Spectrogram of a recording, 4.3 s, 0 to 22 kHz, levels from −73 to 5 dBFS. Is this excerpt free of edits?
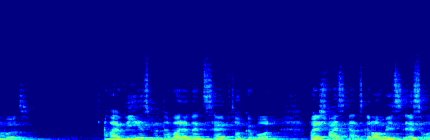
yes; 0 cuts

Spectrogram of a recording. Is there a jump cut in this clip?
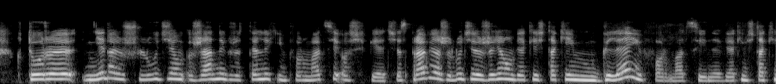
yes; 1 cut; at 1.1 s

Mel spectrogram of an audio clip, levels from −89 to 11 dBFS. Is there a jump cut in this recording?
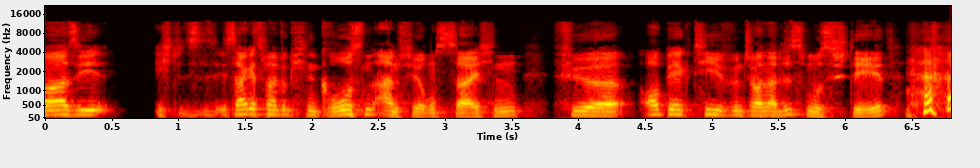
no; 0 cuts

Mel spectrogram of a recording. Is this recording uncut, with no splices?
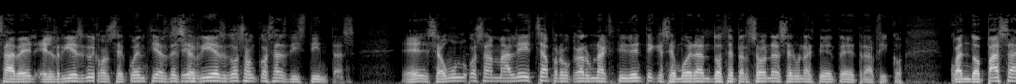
no; 3 cuts; at 0.9 s, 4.7 s, 5.5 s

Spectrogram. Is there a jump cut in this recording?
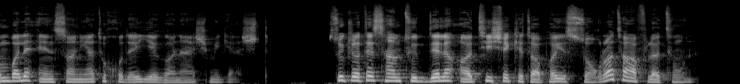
no; 0 cuts

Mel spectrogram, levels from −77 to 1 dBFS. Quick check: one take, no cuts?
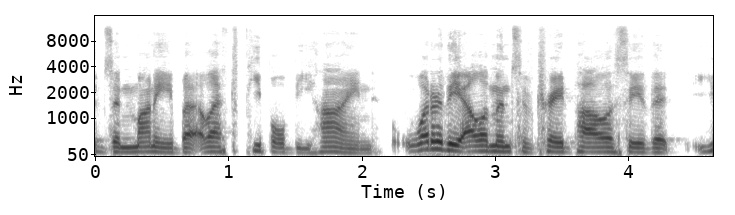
no; 1 cut; at 2.2 s

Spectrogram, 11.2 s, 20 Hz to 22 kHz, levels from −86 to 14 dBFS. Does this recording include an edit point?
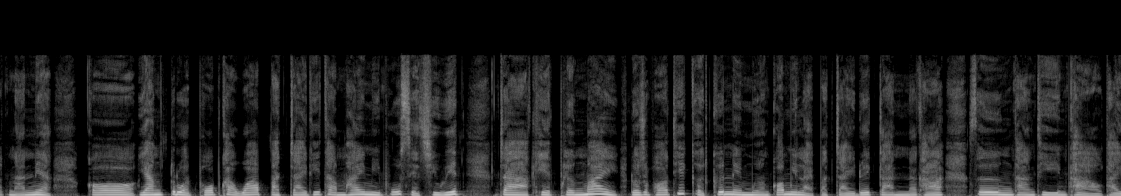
yes; 2 cuts; at 1.4 s, 6.2 s

